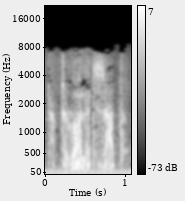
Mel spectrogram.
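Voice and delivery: breathy whispered exchange. Acted. Holmes and Watson whispering while waiting in the dark. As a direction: whisper as if the killer is next door.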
